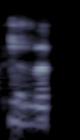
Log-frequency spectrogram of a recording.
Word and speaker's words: Plymouth: Did I say that right? Is it Plymouth? – Yeah, Plymouth.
